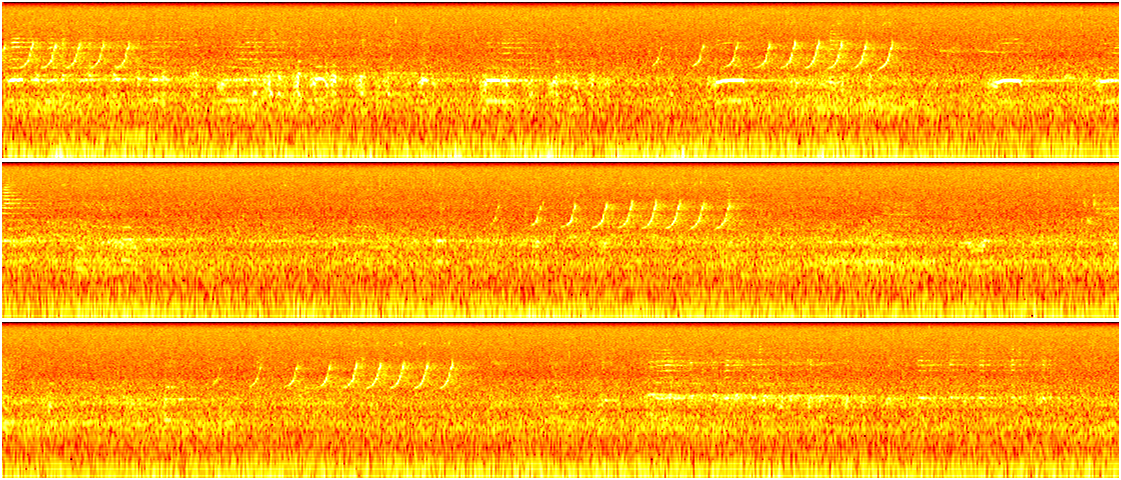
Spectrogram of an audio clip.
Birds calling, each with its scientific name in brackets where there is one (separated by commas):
Canada Goose (Branta canadensis), Northern Cardinal (Cardinalis cardinalis)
